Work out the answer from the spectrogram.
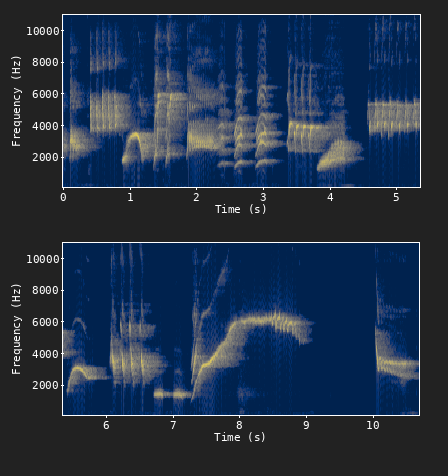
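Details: Asian pied starling in full, varied song, used as a lure to get other starlings singing. Dense scratchy phrases and chatters give way to a long rising whistle, a silence, then a final buzzy note.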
